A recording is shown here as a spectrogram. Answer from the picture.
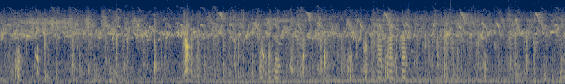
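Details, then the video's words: A flock of chickens in daily activity, keeping up a steady busy chatter of high notes and brief clucks, with one sharper loud note about a third of the way through. "Natural Sounds of Chickens | Daily Activity with Chickens"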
